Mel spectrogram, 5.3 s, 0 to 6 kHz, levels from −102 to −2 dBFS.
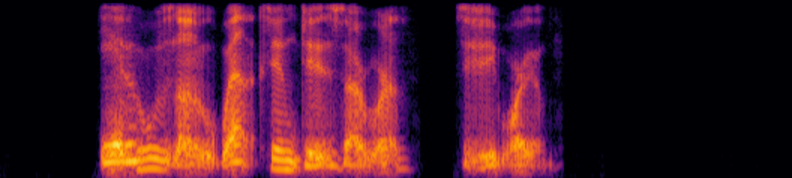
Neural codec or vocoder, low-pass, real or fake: autoencoder, 44.1 kHz, a latent of 192 numbers a frame, MeloTTS; 5.4 kHz; fake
